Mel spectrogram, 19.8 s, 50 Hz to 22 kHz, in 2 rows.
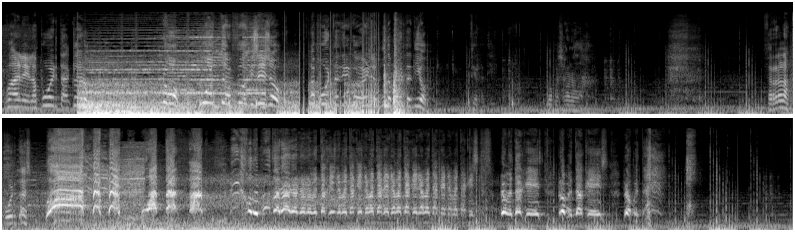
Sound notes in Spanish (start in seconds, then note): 10.6 risa de susto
